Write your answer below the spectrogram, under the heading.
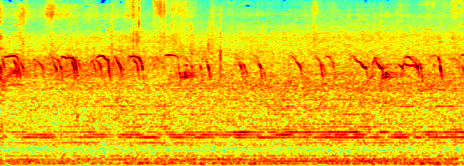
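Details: Baby chickens two weeks old, kept in the USA, give scattered high, short peeping notes from several chicks, partly masked by loud steady low hum.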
